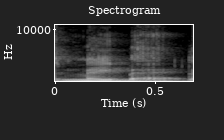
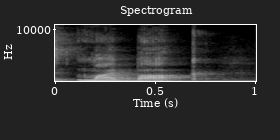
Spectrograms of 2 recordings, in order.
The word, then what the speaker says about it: Maybach: Maybach Music, even though he says Maybach. That's not how you pronounce that car. It's German. It's Maybach Music.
